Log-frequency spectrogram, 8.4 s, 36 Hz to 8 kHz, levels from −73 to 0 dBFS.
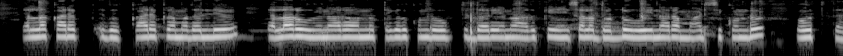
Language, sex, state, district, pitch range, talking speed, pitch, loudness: Kannada, female, Karnataka, Raichur, 220-230 Hz, 115 wpm, 225 Hz, -21 LUFS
